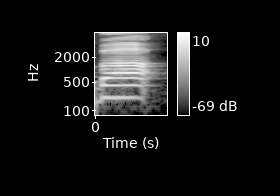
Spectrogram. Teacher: دونوں ہونٹوں کے تری کے ملنے سے اور مسکان تھوڑی سی ہونٹوں پر ہو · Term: با کا مخارج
